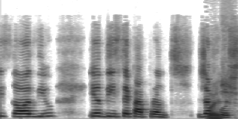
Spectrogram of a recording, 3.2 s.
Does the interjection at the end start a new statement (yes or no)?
yes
